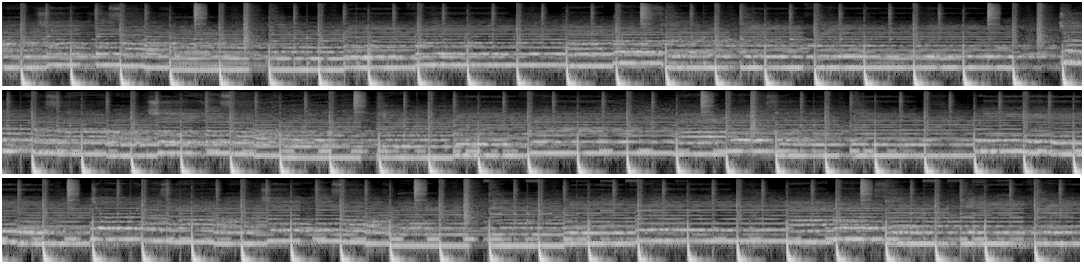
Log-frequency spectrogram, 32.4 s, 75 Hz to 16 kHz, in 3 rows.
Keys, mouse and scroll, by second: 2.6 ctrl+middle click, 3.6-4.9 drag, 5.5-7.8 drag, 8.8 click, 9.6 ctrl+scroll down 1, 10.4-10.8 ctrl+scroll up 1, 11.1 ctrl+middle click, 12.4 ctrl+scroll up 2, 12.9-13.7 scroll down 2, 14.1 scroll up 1, 14.6 scroll down 1, 15.7 click, 17.9 click, 19.6 click, 22.1 click, 22.6 click, 25.2-25.6 ctrl+scroll up 2, 25.9 ctrl+scroll down 1, 26.4 ctrl+scroll down 2, 27.1-27.5 ctrl+scroll up 2, 28.1 ctrl+scroll up 2, 28.9 scroll down 1, 29.6-30.0 scroll down 1, 30.4-30.8 scroll up 1, 31.1-31.6 scroll down 1, 32.0 z.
